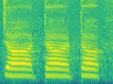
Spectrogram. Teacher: इसी तरह अगर आप टी बोलें ट ट ट तो आपके वोकल कॉर्ड्स इतने नहीं हिलते, और इसको हम वॉइसलेस साउंड भी कह सकते हैं। इसका प्रॉपर नेम है वॉइसलेस डेंटल साउंड, क्योंकि जब आप बोलते हैं तो आपकी ज़बान जो है आपके ऊपर वाले दांतों से टकराती है।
